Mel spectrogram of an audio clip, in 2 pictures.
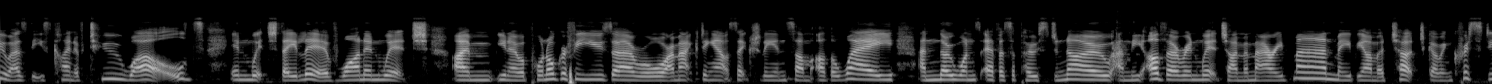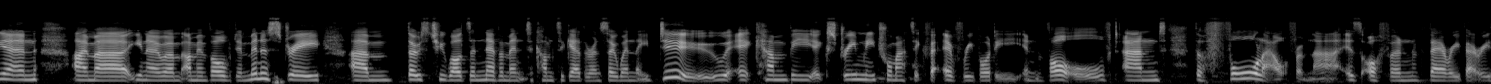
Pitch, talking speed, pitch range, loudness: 205 Hz, 180 wpm, 190-220 Hz, -25 LUFS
